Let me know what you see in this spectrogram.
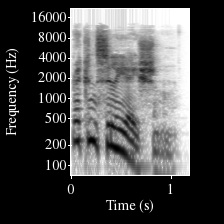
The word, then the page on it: reconciliation: British English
